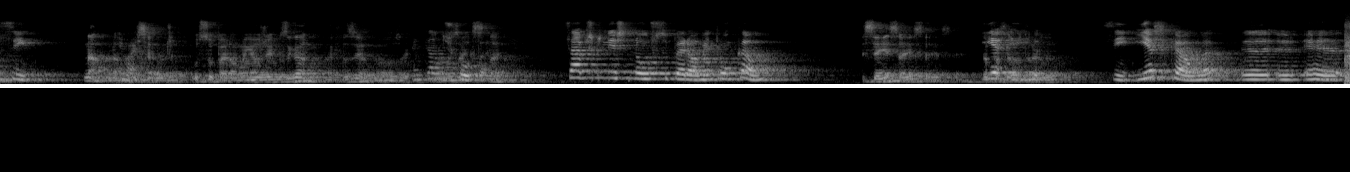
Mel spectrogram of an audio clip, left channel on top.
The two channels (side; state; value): right; silent; digital silence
